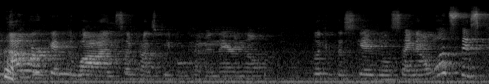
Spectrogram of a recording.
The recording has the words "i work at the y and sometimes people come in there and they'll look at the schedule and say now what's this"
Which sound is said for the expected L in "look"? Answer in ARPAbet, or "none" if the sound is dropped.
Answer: L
